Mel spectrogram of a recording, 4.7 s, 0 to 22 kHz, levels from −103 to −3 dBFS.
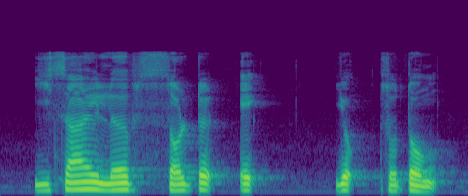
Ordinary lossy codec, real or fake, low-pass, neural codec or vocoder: none; real; 7.2 kHz; none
